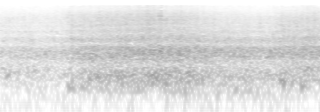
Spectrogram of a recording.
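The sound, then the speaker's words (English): Ocean waves wash over a beach as a soft, steady rushing hiss that swells after the opening moment and then holds, faint and with no voices. “Imagine you're on a beach and you hear the waves and they're hitting your feet.”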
